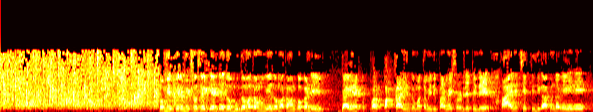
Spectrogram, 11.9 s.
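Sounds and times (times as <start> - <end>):
audience at a meditation talk applauding: 0.0 - 4.0
speech: 3.2 - 11.8.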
